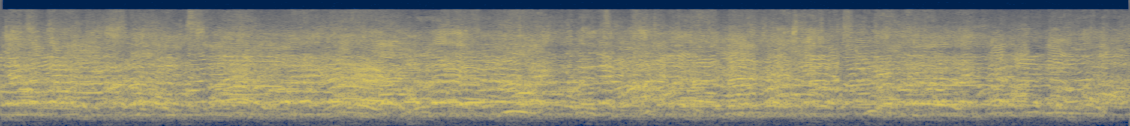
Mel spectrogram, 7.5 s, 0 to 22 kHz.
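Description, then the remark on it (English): A large crowd murmuring and grumbling in disapproval at the announcement that the Renault 25 Yuppie ad has won, a dense, steady wash of many overlapping voices that stays loud throughout without any clear individual words. “that doesn't seem to have been a popular choice. Still, never mind, I've turned the crowd mics off and arranged for one or two of the better lubricated ones to be thrown into the moat.”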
